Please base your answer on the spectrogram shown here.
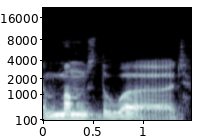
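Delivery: slow, deliberate British English; drawn-out British pronunciation of the idiom; British accent. Shown as a demonstration. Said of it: "in British accent".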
